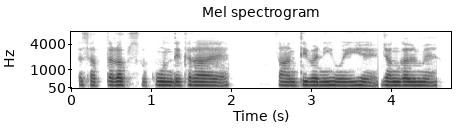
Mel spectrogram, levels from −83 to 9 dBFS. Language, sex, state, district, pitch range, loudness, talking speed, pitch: Hindi, female, Jharkhand, Jamtara, 175-185 Hz, -15 LUFS, 150 wpm, 180 Hz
